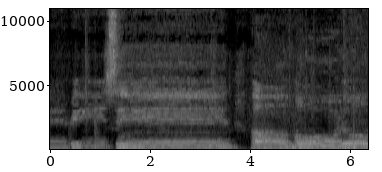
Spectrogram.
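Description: Women's voices singing a hymn a cappella, holding long notes, with short breaks about a second in and again at about four seconds.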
